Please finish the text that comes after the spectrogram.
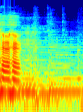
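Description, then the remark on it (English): A voice imitates an owl's soft, purring trill: a brief, bright warbling burst that settles into a lower, steady hum, moderately loud. “Yes, And she'll, it's not purring, but it's kind of like the owl equivalent.”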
